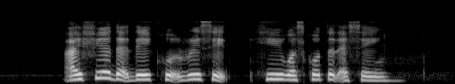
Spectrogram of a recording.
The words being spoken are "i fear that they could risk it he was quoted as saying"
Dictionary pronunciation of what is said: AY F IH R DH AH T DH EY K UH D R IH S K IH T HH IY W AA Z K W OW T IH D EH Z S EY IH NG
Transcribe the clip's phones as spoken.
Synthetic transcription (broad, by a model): AY F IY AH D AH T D EY K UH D R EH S IH T HH IY W AA S K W OW T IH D EH S EY IH NG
